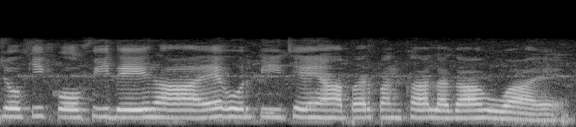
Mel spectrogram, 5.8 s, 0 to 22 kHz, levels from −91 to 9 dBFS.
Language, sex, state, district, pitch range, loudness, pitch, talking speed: Hindi, female, Uttar Pradesh, Shamli, 205-225 Hz, -15 LUFS, 215 Hz, 145 wpm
